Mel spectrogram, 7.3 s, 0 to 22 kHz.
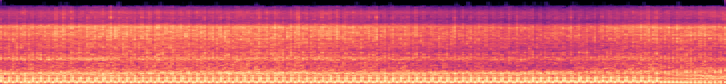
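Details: High idle on a Coleman CT200U-A minibike, Hisun 196cc engine, bike elevated: fast, steady single-cylinder putter that never settles to a slow idle. The carb can't be set low enough, so the clutch engages as if the throttle were stuck, though it isn't.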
